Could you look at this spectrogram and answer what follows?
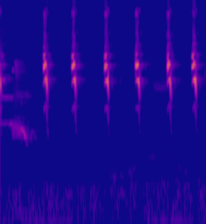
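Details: Lure song of a long-tailed shrike meant to set other shrikes singing: a brief low warble, then six loud harsh notes at an even, quick pace.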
